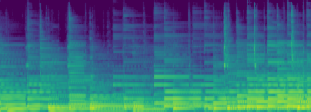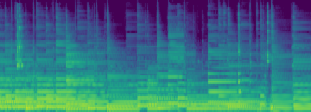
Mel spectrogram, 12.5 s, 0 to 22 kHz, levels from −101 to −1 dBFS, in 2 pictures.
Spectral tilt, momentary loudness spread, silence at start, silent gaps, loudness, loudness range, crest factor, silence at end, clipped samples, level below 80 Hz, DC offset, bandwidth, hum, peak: -8 dB/octave; 8 LU; 0 s; none; -19 LUFS; 5 LU; 16 dB; 0 s; under 0.1%; -48 dBFS; under 0.1%; 14.5 kHz; none; -2 dBFS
